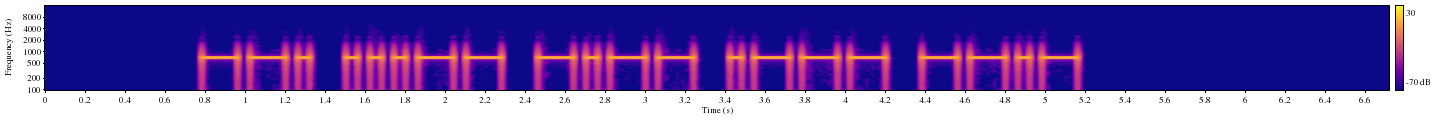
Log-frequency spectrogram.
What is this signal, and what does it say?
Morse code, heard as a keyed tone, about 20 wpm, 700 Hz. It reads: G3YJQ
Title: Call Signs Repeated 3x - 20wpm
